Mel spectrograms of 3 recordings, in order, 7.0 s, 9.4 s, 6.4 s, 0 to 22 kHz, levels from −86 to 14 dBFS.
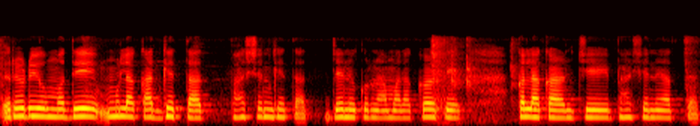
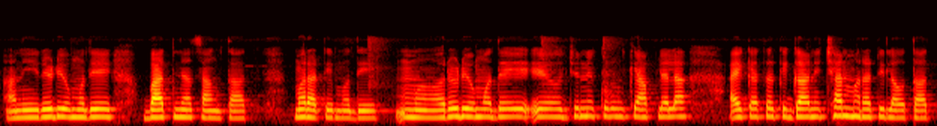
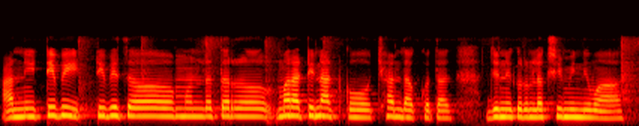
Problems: none marked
